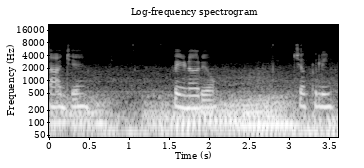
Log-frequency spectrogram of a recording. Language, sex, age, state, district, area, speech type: Goan Konkani, female, 18-30, Goa, Murmgao, urban, spontaneous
